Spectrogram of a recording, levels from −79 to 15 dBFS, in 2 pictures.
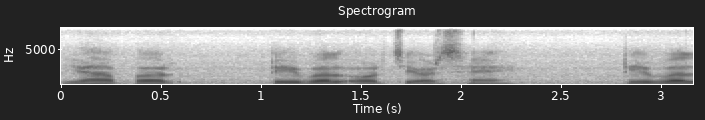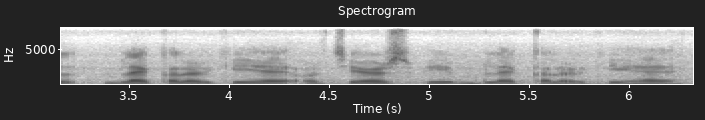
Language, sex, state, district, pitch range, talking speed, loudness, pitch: Hindi, male, Arunachal Pradesh, Lower Dibang Valley, 120-130 Hz, 170 wpm, -20 LUFS, 125 Hz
